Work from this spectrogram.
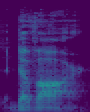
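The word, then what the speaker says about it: דבר: to pronounce it because it doesn't have a dot in it I'm going to pronounce it like a V and then this is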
